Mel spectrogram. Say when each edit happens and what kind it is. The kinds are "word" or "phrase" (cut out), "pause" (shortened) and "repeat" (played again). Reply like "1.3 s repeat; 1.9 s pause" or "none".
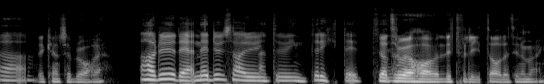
0.9 s word; 2.6 s word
